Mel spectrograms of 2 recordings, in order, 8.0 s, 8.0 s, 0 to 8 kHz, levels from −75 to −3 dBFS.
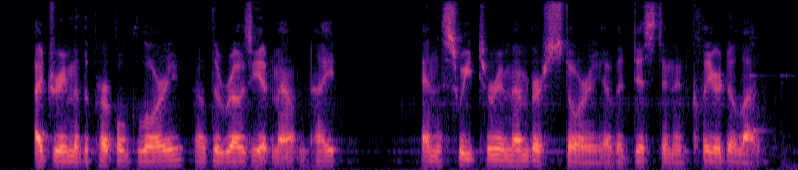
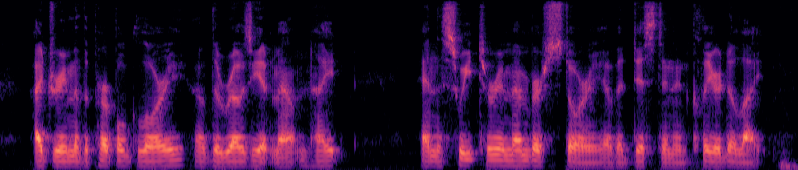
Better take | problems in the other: second | noise reduction (neural separator model SepFormer DNS4)

